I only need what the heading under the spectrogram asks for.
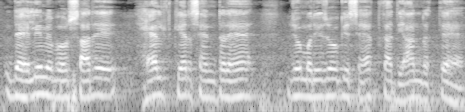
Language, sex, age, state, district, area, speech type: Urdu, male, 18-30, Delhi, Central Delhi, urban, spontaneous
